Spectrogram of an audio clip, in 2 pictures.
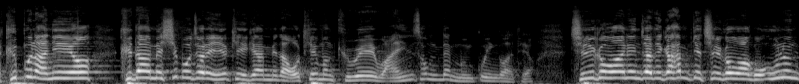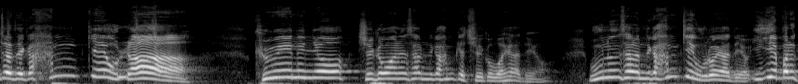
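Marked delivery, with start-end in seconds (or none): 5.7-10.0 high, loud pulpit reading, last phrase drawn out; scripture proclamation. Acted. Preacher gives the church its key verse, proclaiming loudly. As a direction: proclaim the verse, swelling on the final words.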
